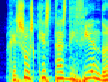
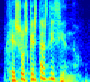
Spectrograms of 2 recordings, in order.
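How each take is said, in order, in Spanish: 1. La voz está alzada y regañando. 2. La voz se mantiene baja y tranquila. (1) "Y eleva, eleva el tono. Le estás riñendo" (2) "Ese tomarlo aparte viene a ser algo así"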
